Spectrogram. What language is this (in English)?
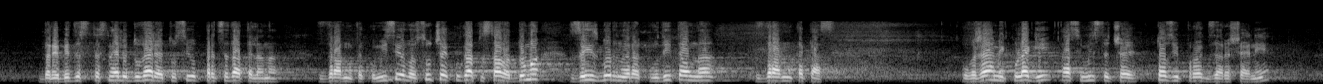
Bulgarian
